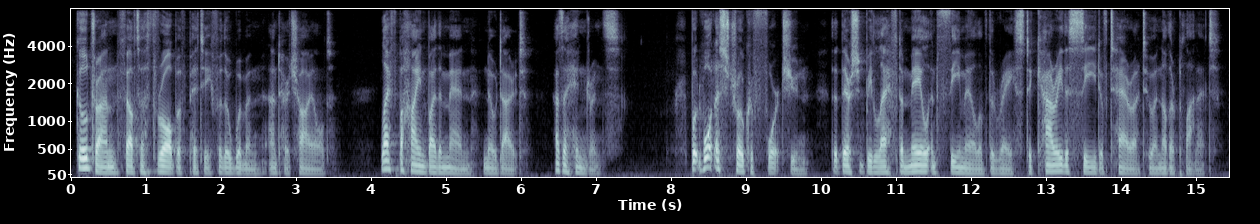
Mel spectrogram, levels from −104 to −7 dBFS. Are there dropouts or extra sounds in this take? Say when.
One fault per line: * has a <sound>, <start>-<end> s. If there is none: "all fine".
all fine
